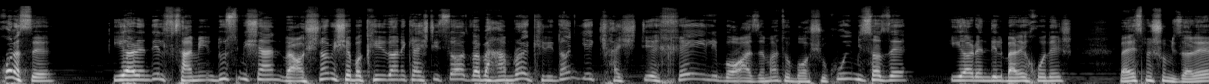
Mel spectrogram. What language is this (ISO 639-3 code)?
fas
